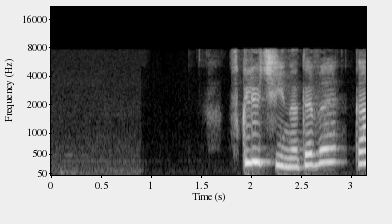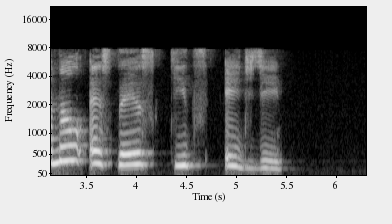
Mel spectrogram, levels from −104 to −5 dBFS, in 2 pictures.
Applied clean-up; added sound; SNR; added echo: none; none; none; none.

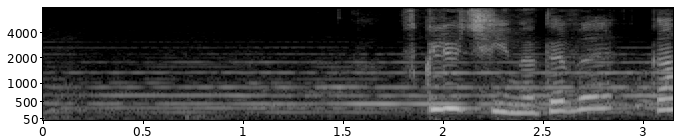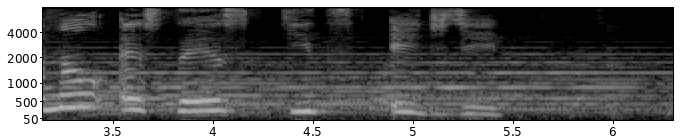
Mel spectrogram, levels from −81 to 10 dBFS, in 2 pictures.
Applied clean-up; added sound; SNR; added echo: none; Musical instrument; 10 dB; none.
